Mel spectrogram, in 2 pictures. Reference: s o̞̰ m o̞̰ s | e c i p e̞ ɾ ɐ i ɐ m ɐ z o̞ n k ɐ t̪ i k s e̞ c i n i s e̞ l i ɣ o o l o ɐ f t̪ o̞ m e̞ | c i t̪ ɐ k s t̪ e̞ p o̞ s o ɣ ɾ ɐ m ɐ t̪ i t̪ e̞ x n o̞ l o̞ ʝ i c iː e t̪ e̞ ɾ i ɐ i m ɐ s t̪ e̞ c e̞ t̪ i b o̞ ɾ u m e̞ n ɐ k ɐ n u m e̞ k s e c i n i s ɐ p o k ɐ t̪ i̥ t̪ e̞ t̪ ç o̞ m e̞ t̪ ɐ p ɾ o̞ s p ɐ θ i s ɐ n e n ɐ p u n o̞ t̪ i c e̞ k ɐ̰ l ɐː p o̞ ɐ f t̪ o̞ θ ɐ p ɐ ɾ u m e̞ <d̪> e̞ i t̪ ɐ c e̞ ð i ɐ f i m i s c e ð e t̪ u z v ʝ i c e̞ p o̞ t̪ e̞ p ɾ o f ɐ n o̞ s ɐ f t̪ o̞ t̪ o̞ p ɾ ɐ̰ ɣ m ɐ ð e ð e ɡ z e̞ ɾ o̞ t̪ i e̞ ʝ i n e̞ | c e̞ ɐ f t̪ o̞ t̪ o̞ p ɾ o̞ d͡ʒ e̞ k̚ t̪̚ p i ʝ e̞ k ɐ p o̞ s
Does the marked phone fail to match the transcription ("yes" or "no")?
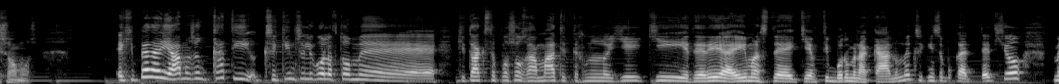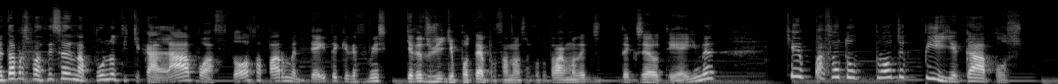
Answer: no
